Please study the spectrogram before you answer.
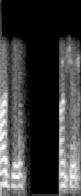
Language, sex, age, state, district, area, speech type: Nepali, female, 45-60, West Bengal, Darjeeling, rural, conversation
